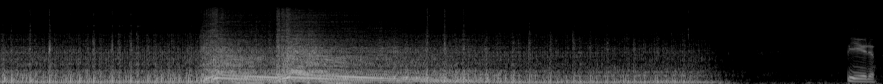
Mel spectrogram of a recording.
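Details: 1980 Yamaha RD350LC two-stroke, 12,353 miles from new, restored with genuine parts and standard exhausts, recorded outside: it catches quickly, then crisp ring-ding blips rise and fall cleanly before shutting off; normal start-up and revving.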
